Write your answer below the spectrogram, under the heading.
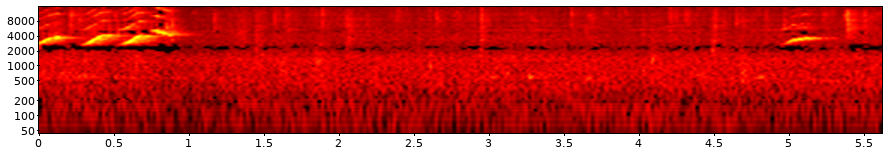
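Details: Young double-collared seedeater, eight months old, opens with three fast rising whistled notes, falls silent for several seconds, then adds one more upslurred whistle.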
